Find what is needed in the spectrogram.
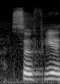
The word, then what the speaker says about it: Sophia: Sophia Taylor. – Okay, that's Sophia. S-O-F-I-A? – No, S-O-P-H-I-A.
